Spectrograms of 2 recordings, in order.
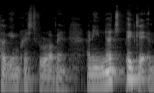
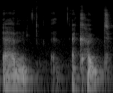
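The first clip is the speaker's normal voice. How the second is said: ordinary delivery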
